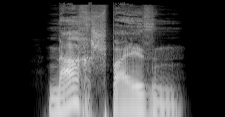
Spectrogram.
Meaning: plural of Nachspeise
- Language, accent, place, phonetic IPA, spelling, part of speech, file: German, Germany, Berlin, [ˈnaːxˌʃpaɪ̯zn̩], Nachspeisen, noun, De-Nachspeisen.ogg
